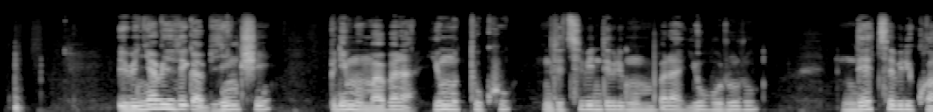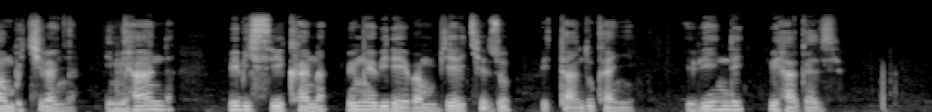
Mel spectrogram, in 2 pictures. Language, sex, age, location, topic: Kinyarwanda, male, 18-24, Kigali, government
